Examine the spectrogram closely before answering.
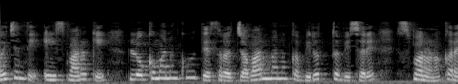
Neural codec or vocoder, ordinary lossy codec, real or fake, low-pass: none; none; real; none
